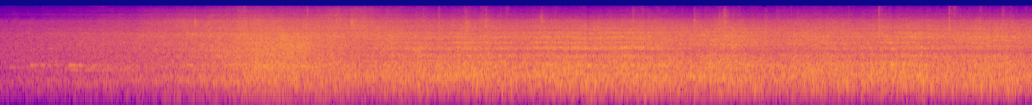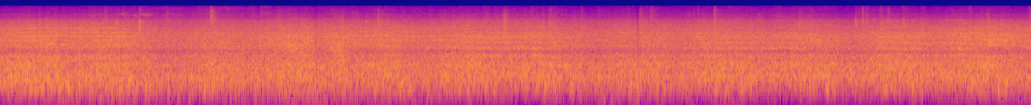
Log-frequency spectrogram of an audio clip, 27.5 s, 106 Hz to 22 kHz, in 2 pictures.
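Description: A JR Freight EF210 electric locomotive and its container wagons running past: loud, steady wheel-on-rail noise with the clickety-clack of wheels over the rail joints. The sound builds over the first three seconds as the locomotive arrives, then stays loud while the wagons roll by.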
